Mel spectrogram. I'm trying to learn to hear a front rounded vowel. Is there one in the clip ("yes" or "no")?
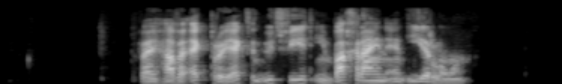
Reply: yes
